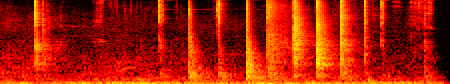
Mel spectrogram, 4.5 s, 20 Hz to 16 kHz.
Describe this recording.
Sound effects > Objects / House appliances
Junkyard Foley and FX Percs (Metal, Clanks, Scrapes, Bangs, Scrap, and Machines) 100
Machine, scrape, Smash, rubbish, Foley, SFX, dumping, Junkyard, dumpster, rattle, Atmosphere, Robotic, Metal, waste, Dump, Bash, Percussion, garbage, Clang, Perc, Clank, Ambience, Metallic, Bang, FX, Junk, trash, tube, Robot, Environment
